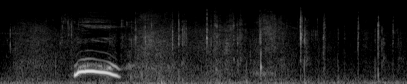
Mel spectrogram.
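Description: A short, loud vocal sound, rising then falling in pitch, about a second in, followed by scattered faint clicks and taps of fishing gear being handled on the ice.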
